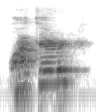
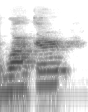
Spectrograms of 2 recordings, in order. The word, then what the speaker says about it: water: Vamos lembrar que a pronúncia water, eu estou pronunciando aqui de modo britânico, né? De modo americano seria o quê? Water, water. A tendência do americano é puxar o T para R.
